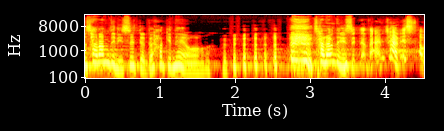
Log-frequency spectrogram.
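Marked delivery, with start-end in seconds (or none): 3.1-4.5 higher, quick pat-on-the-back voice; higher quick self-praise. Retold or imitated. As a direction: cheer yourself on quickly.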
